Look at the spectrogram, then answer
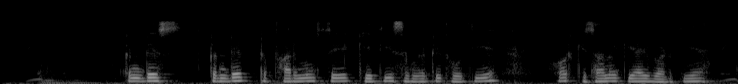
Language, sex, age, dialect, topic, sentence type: Hindi, male, 36-40, Garhwali, agriculture, statement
